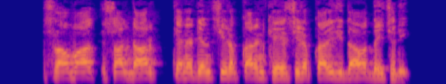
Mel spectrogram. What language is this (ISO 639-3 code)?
snd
